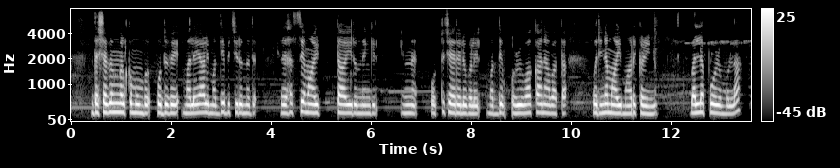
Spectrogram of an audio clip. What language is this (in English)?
Malayalam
